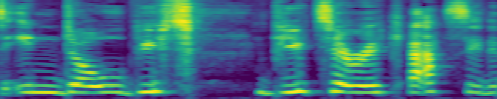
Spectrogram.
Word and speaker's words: indole butyric acid: And what is indole butyric acid in the first place? – Well, good. You did good. You said it correctly.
